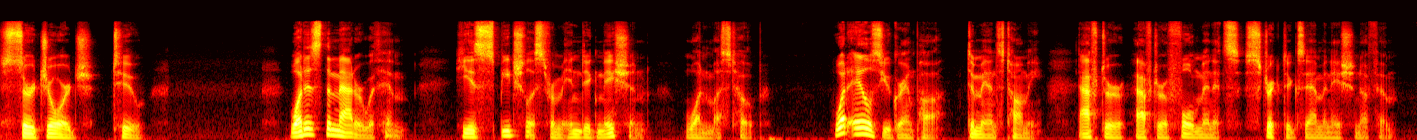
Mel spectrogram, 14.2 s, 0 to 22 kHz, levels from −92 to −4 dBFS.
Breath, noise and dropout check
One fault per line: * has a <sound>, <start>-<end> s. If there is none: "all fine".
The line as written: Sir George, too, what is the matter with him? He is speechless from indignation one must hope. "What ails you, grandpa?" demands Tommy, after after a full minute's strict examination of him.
all fine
